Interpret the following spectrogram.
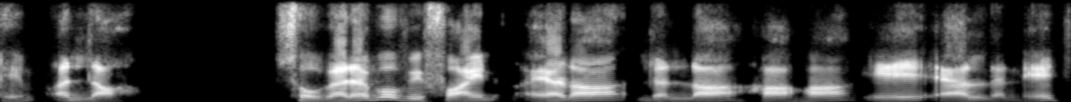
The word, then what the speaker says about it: Allah: be pronounced as Allah because it's a borrowed word and that is how it's pronounced in uh that language so somebody in English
